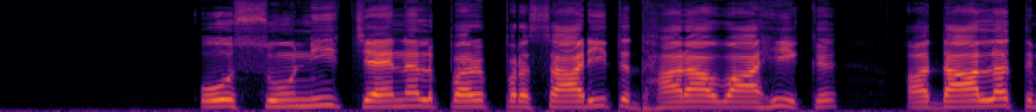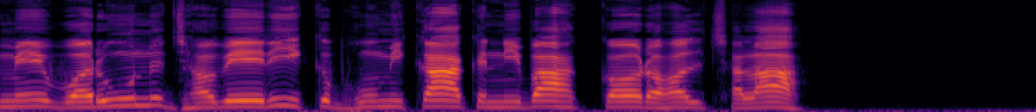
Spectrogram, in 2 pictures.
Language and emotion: Maithili, neutral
